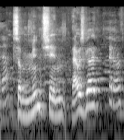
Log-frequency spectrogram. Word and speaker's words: München: So München, that was good? That was good. Is Munich. We just spell it different because no one in America can say München.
